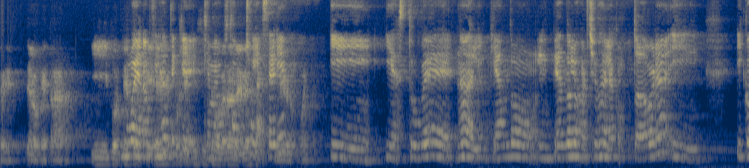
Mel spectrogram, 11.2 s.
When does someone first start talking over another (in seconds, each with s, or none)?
1.8 s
